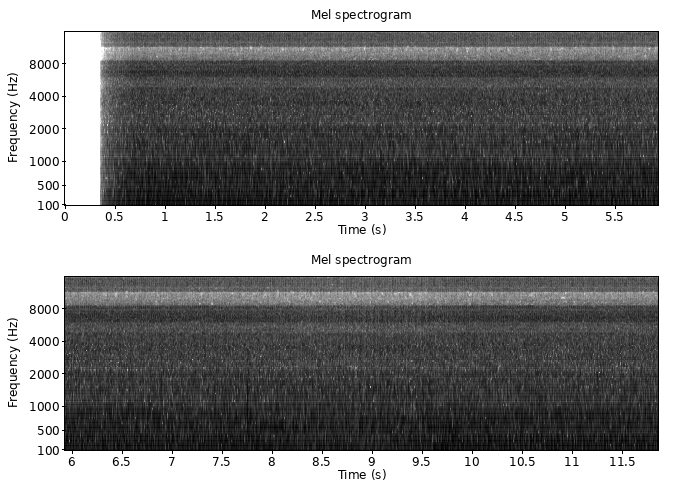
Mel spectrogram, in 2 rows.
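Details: Nissan Sentra 1.8 idle with cylinder 2 dead: steady lumpy beat with regular stumble, engine shaking and down on power; coils and plugs swapped ruled out, injector getting no injection pulses from the engine computer.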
